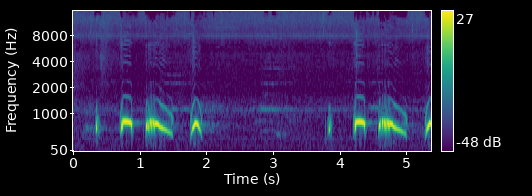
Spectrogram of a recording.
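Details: Spotted dove kept as a decoy, cooing to rouse other doves. Two phrases, each made of a short note, a flat coo, a lengthy descending coo and a rounded closing note, separated by a quiet gap, over a faint steady hum.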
